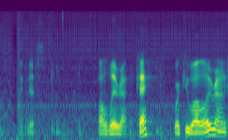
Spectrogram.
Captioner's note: foot stamping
